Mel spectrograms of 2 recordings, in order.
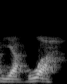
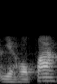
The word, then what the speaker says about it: Yahuwah: Dari mana pelafalan Yehovah? Datangnya itu dari Tritunggal sendiri di tahun 1500. Ya 1500. Dan Yahweh sendiri pelafalan itu datang dari Tritunggal sendiri di tahun 1700. Dulu nggak ada pelafalan yang begitu. Yang paling mendekati adalah Yahuwah. Ya. Nggak ada Yehovah, nggak ada Yahweh gitu.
